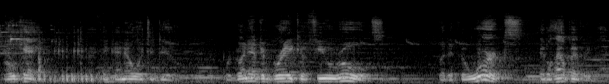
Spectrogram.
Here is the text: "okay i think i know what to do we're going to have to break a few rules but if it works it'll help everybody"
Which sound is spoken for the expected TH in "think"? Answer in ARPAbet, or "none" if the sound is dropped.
TH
